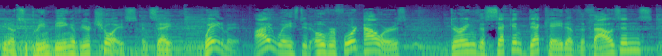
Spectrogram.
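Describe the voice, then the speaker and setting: A man co-hosting a casual radio show, asking questions and bantering in a wry, joking way. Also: medium pitch. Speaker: radio show co-host, interviewer.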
